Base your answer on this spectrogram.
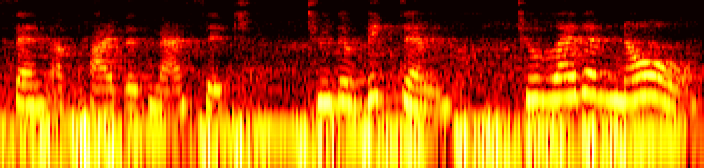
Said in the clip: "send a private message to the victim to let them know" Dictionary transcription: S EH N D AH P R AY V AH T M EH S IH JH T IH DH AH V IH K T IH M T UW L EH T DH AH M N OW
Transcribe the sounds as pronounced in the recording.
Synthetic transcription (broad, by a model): S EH N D AH P R AY V AH T M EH S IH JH T IH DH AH V IH K T IH M T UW L EH T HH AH M N OW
